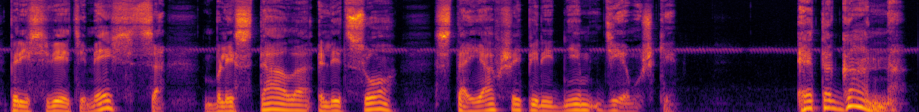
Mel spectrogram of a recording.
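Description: A man narrating a literary audio drama in a measured, dramatic manner. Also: on the low side, gravelly, slightly rough, no room sound.

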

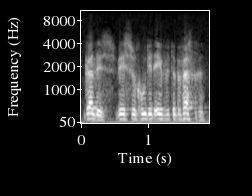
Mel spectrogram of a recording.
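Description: An actor playing a cool, calculating spy chief who narrates in the first person, in a 1960s radio drama. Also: male voice, mid-range voice, steady tone, slightly rough, dull audio, lightly acted. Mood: sardonic. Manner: measured, sardonic. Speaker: narrator and lead.

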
